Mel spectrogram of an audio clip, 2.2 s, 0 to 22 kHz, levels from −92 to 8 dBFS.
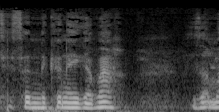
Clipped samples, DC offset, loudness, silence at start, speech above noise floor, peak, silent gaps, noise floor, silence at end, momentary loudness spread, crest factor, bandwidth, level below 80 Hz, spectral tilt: under 0.1%; under 0.1%; -26 LUFS; 0 s; 26 dB; -12 dBFS; none; -52 dBFS; 0 s; 13 LU; 14 dB; 15.5 kHz; -52 dBFS; -7 dB/octave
